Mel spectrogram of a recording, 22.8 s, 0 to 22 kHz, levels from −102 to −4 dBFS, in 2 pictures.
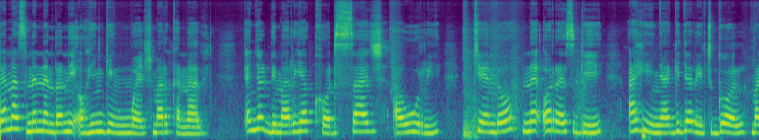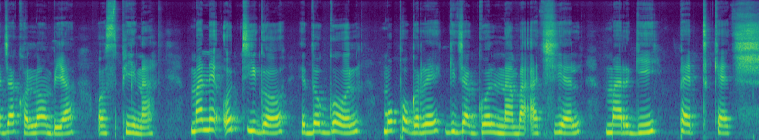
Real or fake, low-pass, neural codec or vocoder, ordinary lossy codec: real; none; none; none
